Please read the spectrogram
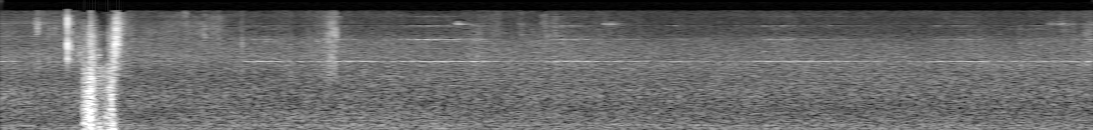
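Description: A short loud thump less than a second in, a body coming down from a wheel-pose backbend onto a yoga mat, over a steady low background rumble.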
